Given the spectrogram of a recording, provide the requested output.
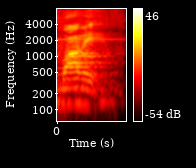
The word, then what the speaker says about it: Huawei: It's worried about the future because China has been deeply anti-Canada ever since the chief financial officer of Huawei, it's pronounced Huawei, was arrested in Canada at the request of the US government.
